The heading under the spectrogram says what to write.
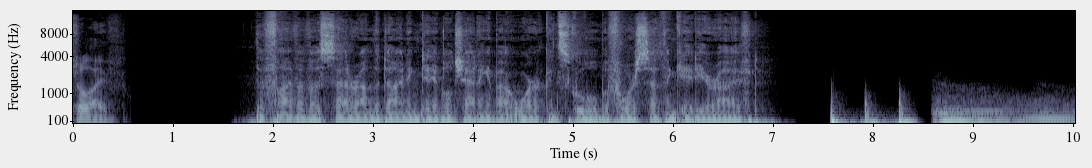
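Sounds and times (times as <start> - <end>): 
speech: 0.0 - 0.6, 1.8 - 7.0
firm loud knocks on a door: 7.6 - 8.5
low continuous rumbling hum: 8.6 - 10.0.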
